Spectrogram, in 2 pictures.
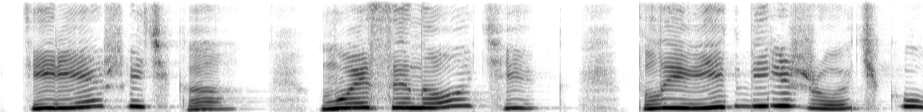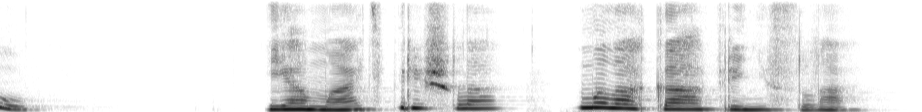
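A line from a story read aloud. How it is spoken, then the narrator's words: Mother's thin high voice. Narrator (Russian): мать, стала звать сына тоненьким голоском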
